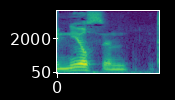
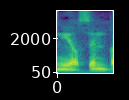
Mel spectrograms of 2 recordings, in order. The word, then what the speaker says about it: Nielsen: Yeah, it's actually a cover that we did with Cheap Trick of a Harry Nielsen song, which, not to be confused with Rick Nielsen or Daxx Nielsen, but same pronunciation, different spelling.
